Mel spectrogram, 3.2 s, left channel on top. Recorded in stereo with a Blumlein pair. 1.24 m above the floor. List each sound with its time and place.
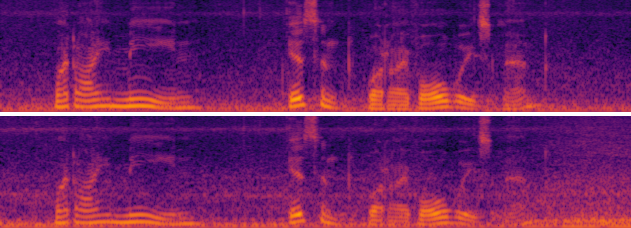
0.3 s a man speaking: 15° left, 0.7 m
